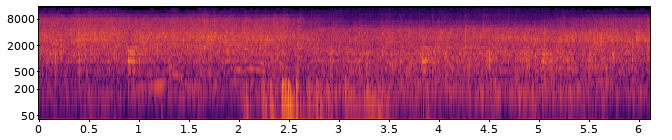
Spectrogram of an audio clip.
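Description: Beef stir-fry sizzling steadily in a hot pan as it is stirred, with a few low knocks about two and a half seconds in.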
